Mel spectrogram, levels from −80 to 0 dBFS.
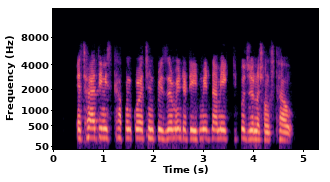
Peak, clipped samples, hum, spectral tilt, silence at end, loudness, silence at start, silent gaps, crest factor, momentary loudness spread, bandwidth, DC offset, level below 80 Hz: -2 dBFS; under 0.1%; none; -5 dB/octave; 0.55 s; -17 LUFS; 0.5 s; none; 14 dB; 6 LU; 7 kHz; under 0.1%; -62 dBFS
